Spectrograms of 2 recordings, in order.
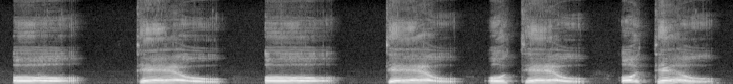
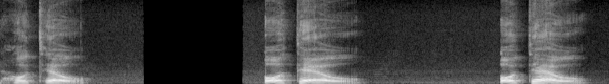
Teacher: O tell O tell letter H come come in the beginning so it's silent we don't pronounce it letter L comes in the end so pronounce it as W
